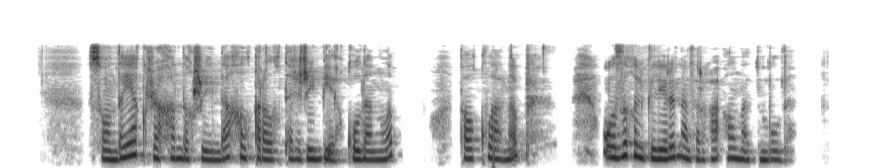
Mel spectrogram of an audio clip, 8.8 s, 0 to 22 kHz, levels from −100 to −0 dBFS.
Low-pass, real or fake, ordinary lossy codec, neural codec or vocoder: 7.2 kHz; real; none; none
